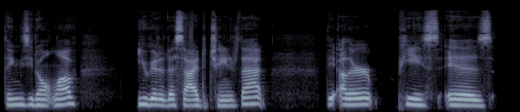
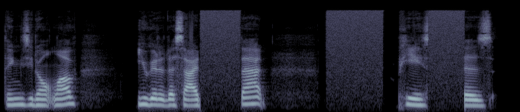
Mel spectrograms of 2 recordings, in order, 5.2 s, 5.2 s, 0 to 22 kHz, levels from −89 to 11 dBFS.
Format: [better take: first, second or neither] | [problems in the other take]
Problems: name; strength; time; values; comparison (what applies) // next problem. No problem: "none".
first | audio cutting out; filled with static; at 2 s, at 3.5 s for 0.5 s and at 4.5 s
